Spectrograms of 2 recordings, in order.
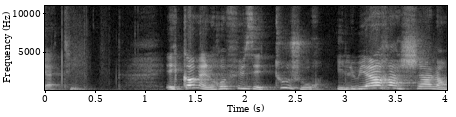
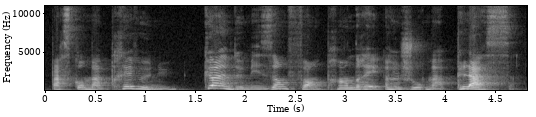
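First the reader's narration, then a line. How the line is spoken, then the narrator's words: Grumbled. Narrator (French): grogna-t-il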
